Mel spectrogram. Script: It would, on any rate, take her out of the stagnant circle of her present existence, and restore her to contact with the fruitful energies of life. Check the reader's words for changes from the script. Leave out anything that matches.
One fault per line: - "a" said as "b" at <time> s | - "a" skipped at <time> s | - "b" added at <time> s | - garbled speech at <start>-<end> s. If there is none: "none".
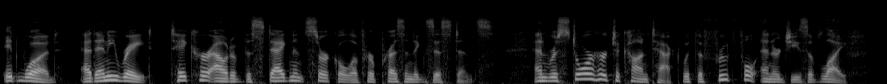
- "on" said as "at" at 0.8 s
